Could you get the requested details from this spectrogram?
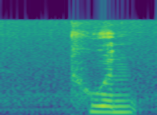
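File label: "tun1", Chinese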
